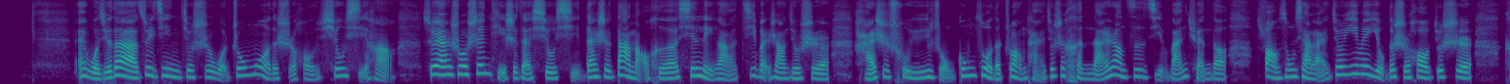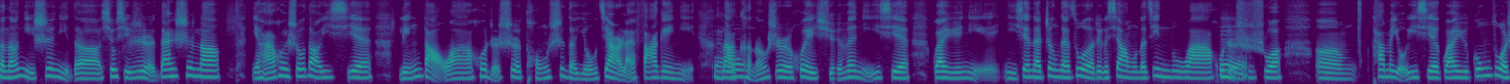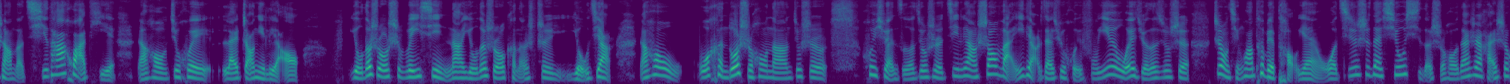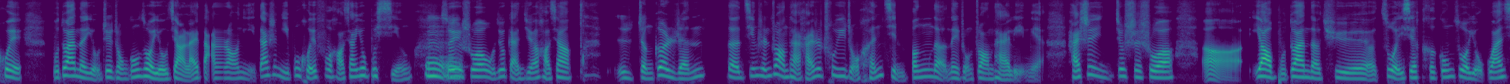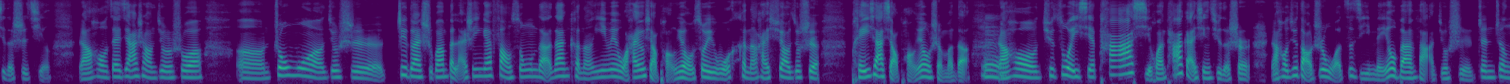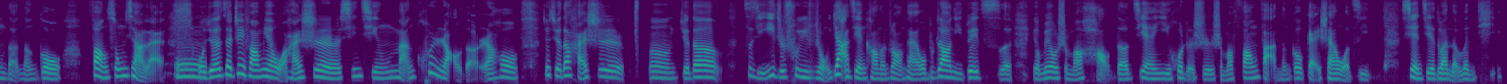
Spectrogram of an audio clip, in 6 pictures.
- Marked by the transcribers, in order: lip smack; teeth sucking; lip smack; teeth sucking; lip smack
- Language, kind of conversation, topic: Chinese, advice, 为什么我周末总是放不下工作，无法真正放松？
